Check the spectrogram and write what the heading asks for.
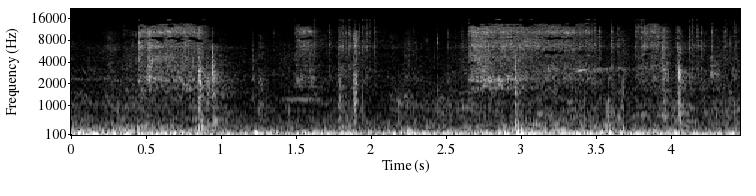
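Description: Trials bike's ratcheting freewheel clicking and tyres knocking on paving stones as the rider hops and balances on the back wheel, with a few sharp knocks, the loudest about three seconds in, over a steady low rumble.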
